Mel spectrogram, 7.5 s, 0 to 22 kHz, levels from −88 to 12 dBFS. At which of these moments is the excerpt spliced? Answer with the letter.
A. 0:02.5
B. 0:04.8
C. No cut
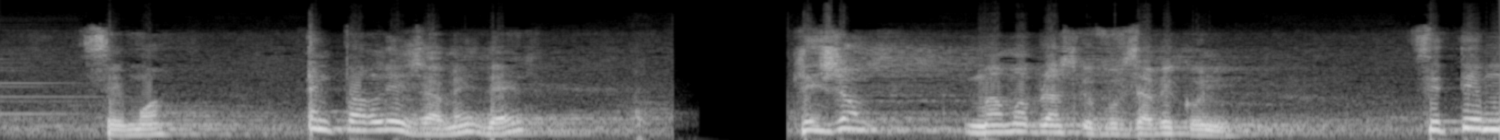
C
